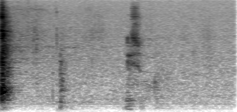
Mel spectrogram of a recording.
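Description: A chess clock's button pressed with one sharp click as a blitz move is completed, followed by a faint tap about half a second later.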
